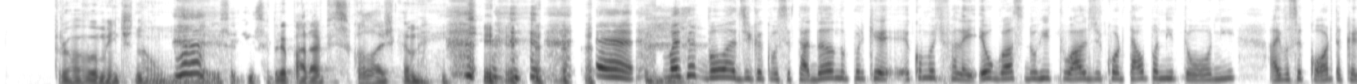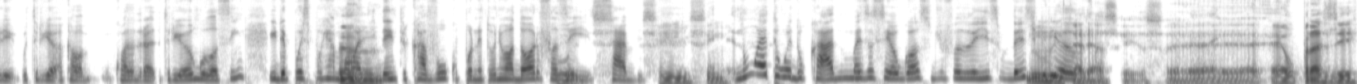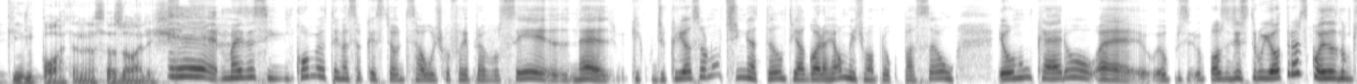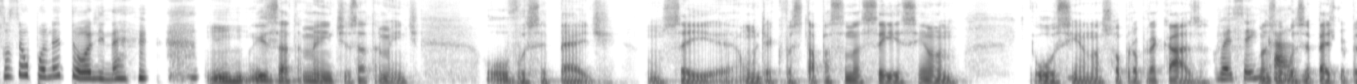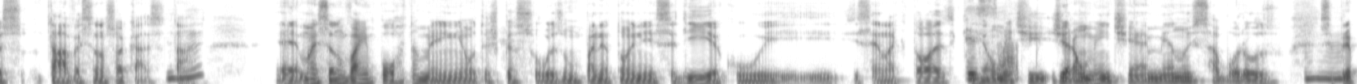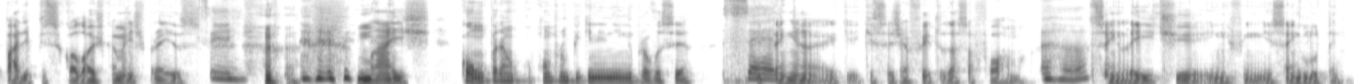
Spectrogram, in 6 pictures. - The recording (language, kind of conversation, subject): Portuguese, advice, Como posso manter uma alimentação equilibrada durante celebrações e festas?
- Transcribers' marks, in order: laugh; laugh; laugh; unintelligible speech; laugh; laugh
